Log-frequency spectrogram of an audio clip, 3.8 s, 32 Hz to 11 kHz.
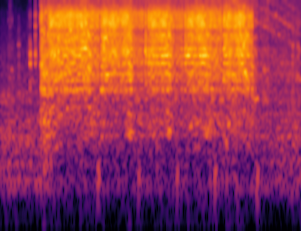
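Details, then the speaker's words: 2016 Jeep Patriot 2.0L with excessive blow-by, catch can fitted, compression test on cylinder 1: strong even cranking about three seconds, no stumble; reads about 187-190, unchanged from before; normal cranking with good compression. "Good. So that hasn't really changed much. It's about 190. 187 is accurate as these gauges are."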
